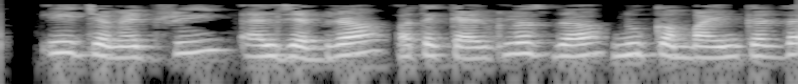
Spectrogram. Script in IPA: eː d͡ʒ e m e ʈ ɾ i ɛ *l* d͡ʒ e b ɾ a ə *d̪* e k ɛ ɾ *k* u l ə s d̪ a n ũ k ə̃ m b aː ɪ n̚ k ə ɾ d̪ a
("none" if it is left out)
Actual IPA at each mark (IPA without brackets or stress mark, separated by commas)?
l, t̪, k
